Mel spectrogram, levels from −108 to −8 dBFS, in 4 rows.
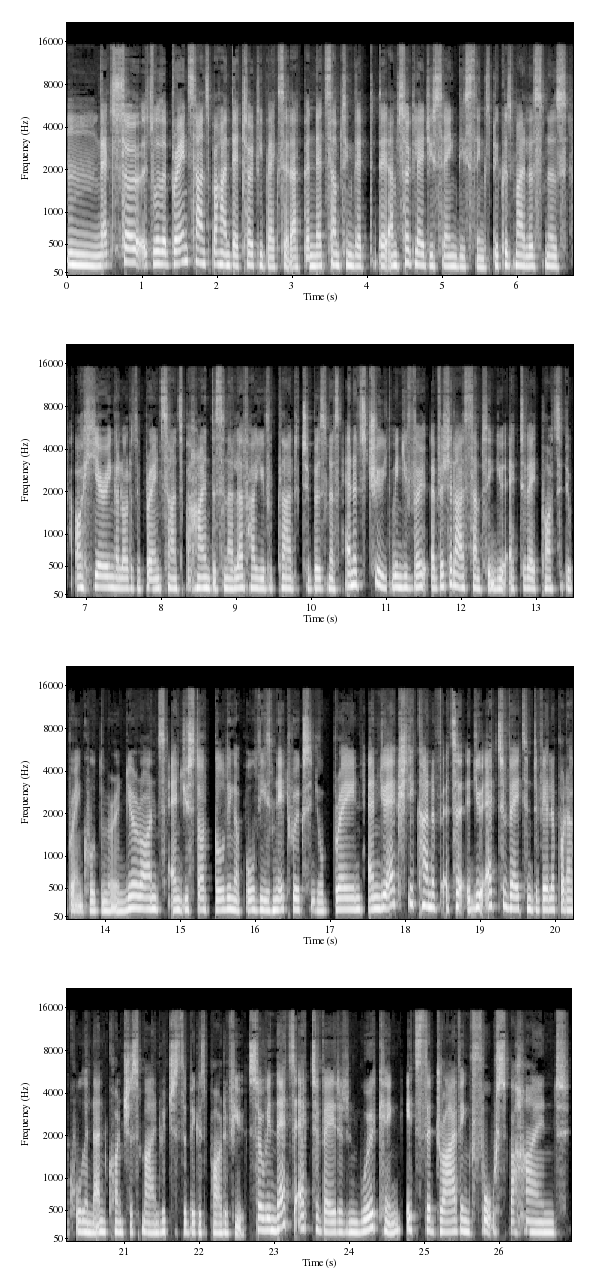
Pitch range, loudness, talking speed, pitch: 150-175 Hz, -17 LUFS, 245 wpm, 160 Hz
